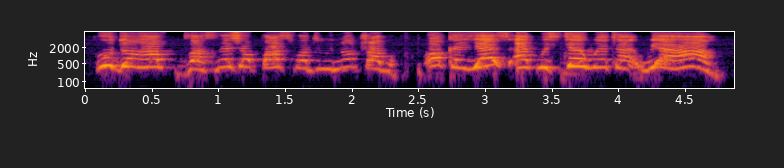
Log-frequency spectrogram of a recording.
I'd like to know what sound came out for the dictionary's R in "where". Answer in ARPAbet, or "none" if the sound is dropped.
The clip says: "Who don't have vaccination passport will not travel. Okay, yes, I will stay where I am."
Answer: W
